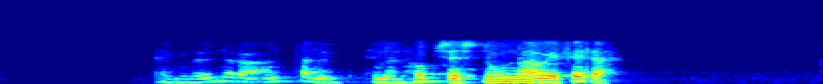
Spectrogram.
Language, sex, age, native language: Icelandic, male, 60-69, Icelandic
